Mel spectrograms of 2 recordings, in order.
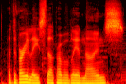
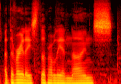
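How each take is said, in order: Both takes have the same delivery.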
